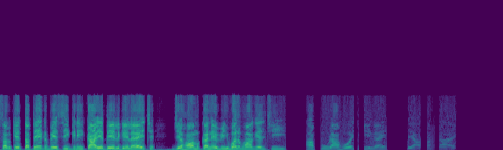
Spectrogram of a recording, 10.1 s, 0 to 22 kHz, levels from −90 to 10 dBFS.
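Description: From start to finish the speech sounds grainy and rough, with nothing above 8.1 kHz, so it comes across dull. This is likely Opus compression in its music mode, starved of bits, which fits a rate near 12 kbps. Bands get filled with noise instead of detail.

From 4.54 s, as the sound fades out toward 10.1 s, a gritty texture creeps in. From 5.61 s to the end it is at its worst. This is truncation distortion on a fade: the quiet tail collapses into coarse steps without dither, which points to roughly 9-bit resolution.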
